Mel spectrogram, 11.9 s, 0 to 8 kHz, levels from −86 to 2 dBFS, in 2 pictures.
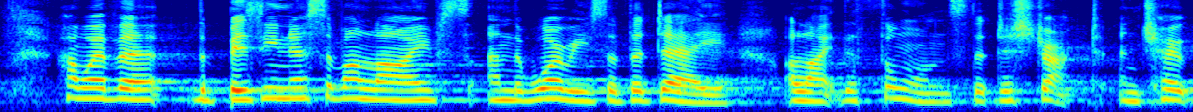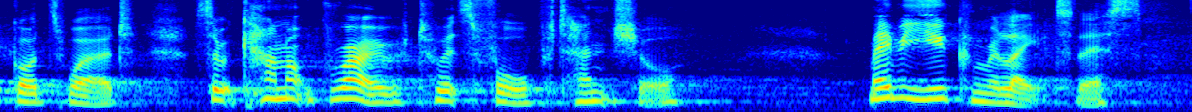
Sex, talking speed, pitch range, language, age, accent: female, 180 wpm, 185-235 Hz, English, 40-59, British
